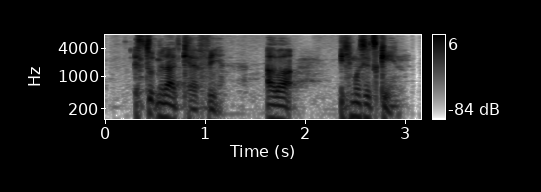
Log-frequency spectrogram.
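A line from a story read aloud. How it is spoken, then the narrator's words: Stammering. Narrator (German): stammelte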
